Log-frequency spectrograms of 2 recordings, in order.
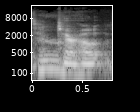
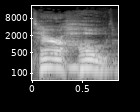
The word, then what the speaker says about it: Terre Haute: Is that how we pronounce it? Terre Haute. Terre Haute.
